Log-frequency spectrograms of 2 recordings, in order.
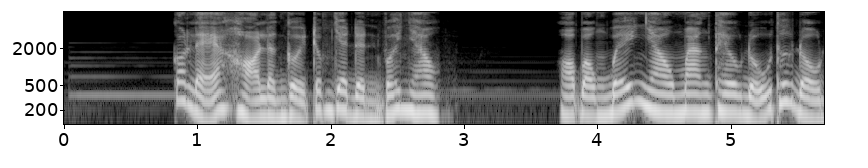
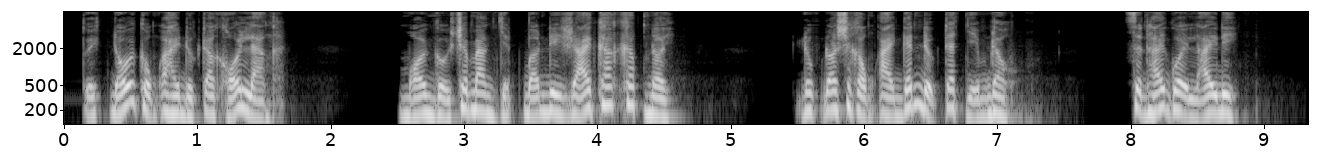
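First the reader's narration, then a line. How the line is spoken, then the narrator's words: Stern voice. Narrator (Vietnamese): Ông nghiêm giọng nói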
